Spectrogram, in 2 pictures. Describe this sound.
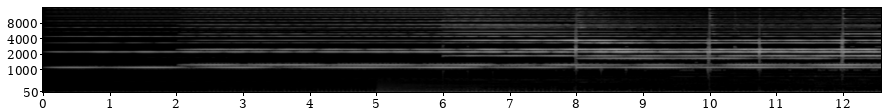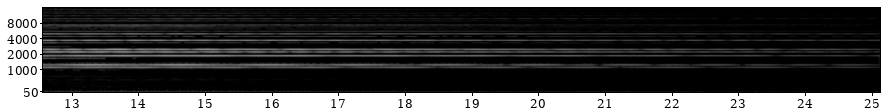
FX Athenas Waveform
A synthesized waveform, used as a weapon by a supervillain on Mission: Rejected.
